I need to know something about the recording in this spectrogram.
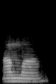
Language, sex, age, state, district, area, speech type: Tamil, male, 18-30, Tamil Nadu, Perambalur, urban, conversation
